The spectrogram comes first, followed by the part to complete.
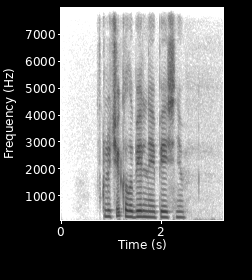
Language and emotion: Russian, neutral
